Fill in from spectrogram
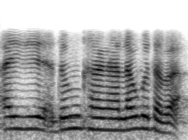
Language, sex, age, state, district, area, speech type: Manipuri, female, 45-60, Manipur, Imphal East, rural, conversation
